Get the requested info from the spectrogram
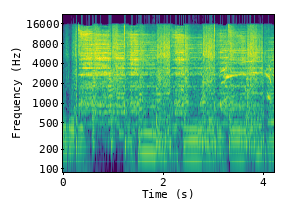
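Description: A brass band playing lively folk dance music, with held brass notes over a steady beat.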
